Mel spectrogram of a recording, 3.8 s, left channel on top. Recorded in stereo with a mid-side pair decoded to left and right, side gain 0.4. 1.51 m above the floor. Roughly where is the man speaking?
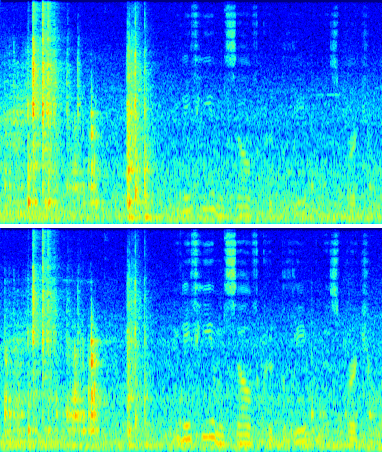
Ahead right.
